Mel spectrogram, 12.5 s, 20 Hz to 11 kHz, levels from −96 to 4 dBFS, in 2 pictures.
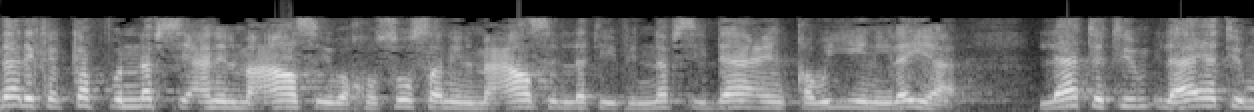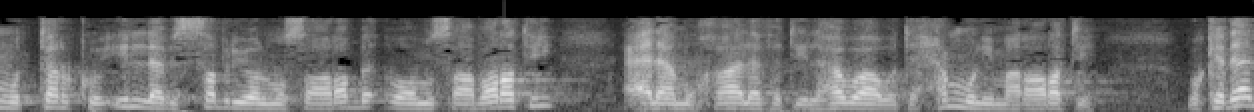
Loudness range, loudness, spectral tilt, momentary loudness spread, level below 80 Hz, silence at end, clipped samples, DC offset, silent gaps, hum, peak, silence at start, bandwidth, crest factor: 3 LU; -17 LUFS; -3.5 dB/octave; 8 LU; -56 dBFS; 0 s; under 0.1%; under 0.1%; none; none; 0 dBFS; 0 s; 6.4 kHz; 18 dB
